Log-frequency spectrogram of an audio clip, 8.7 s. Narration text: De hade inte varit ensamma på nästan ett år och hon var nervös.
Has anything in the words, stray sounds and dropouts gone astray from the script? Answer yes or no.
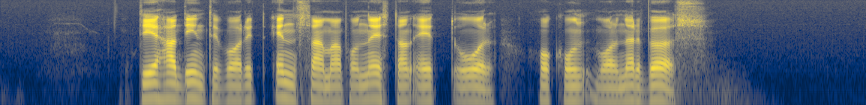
no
